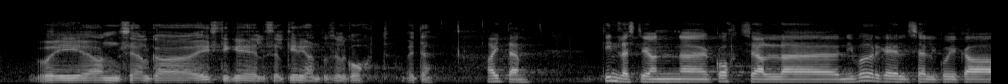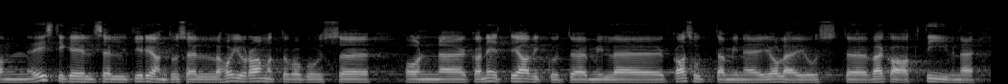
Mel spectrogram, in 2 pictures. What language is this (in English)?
Estonian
